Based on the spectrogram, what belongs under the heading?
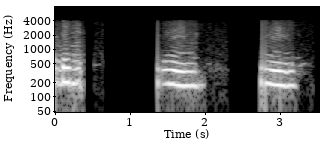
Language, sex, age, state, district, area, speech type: Manipuri, female, 45-60, Manipur, Churachandpur, rural, conversation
